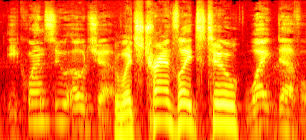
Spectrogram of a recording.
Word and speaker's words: Equinsu Ocha: song is and here let me know if I get the pronunciation right I've been practicing eain Ocha close enough what is it say it quenu Ocha which translates to white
